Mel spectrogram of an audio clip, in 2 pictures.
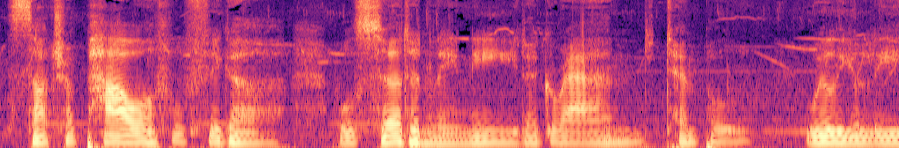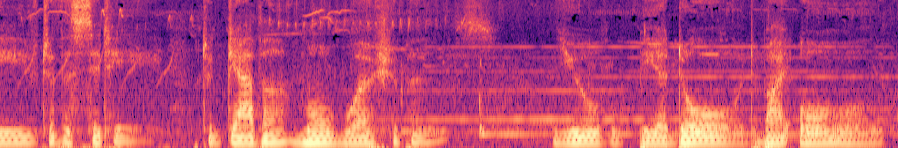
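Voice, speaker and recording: A man voicing a hoarse, tearful old god. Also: mid-range voice, level tone, slow, soft background music. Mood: tearful, gentle. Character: humble old male god, tearful and gentle.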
